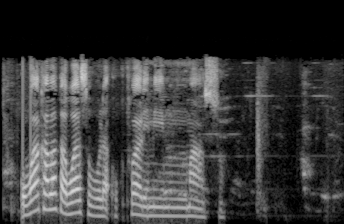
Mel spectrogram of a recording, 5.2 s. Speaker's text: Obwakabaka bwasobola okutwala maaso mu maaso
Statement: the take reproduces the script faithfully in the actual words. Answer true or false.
false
